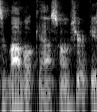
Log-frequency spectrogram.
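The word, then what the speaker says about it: Wawel: bobble you know W awl which we would pronounce wah wah wah wah wah well castle but but it's a Volvo Castle I'm sure if you search a Volvo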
